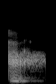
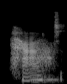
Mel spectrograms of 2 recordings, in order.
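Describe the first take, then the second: First: The word starts without any h sound. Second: The word starts with an h sound. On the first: The speaker calls it wrong. "drop the H sound" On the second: The speaker calls it right. "instead of saying hat"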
